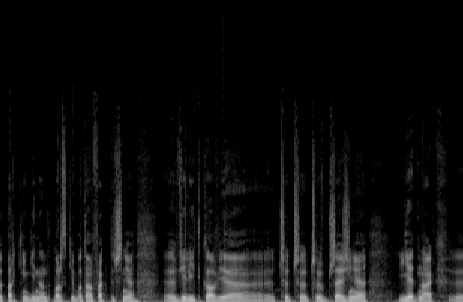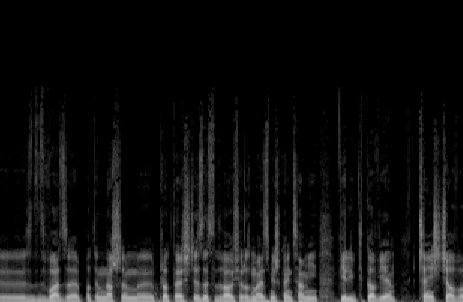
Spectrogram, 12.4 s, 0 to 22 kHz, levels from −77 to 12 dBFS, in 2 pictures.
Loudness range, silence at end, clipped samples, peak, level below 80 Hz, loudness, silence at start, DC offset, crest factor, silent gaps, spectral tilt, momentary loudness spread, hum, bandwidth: 2 LU; 0 s; under 0.1%; -4 dBFS; -40 dBFS; -21 LUFS; 0 s; under 0.1%; 16 dB; none; -6.5 dB/octave; 8 LU; none; 13.5 kHz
